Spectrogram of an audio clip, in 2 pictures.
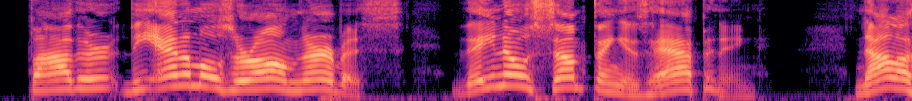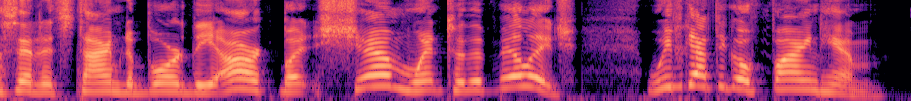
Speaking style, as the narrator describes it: Ham said urgently, worried for his brother

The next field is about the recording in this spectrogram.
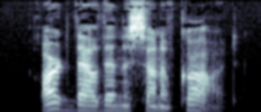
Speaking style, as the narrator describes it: Eagerly catching at this, which was not sufficiently explicit for them, they all said

